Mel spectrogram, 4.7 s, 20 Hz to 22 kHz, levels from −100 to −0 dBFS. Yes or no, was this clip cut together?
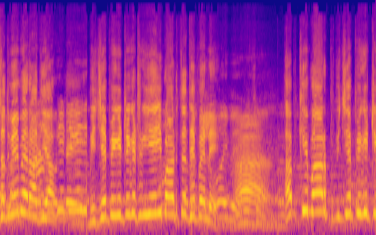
yes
